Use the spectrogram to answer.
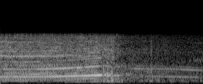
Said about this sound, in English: I'm going to take you guys for a run in my daily driver, R34 GTR B-Spec.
